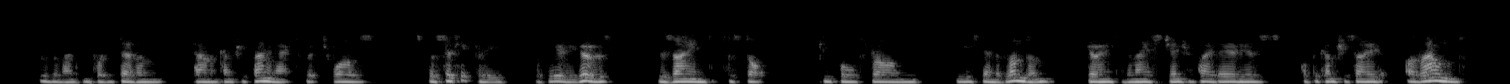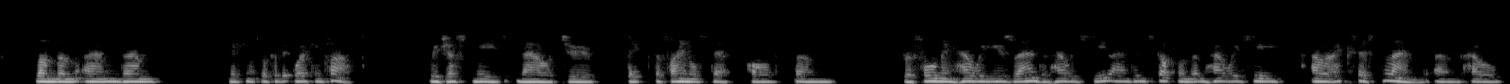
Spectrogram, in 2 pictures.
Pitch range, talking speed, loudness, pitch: 110-130 Hz, 150 wpm, -31 LUFS, 120 Hz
